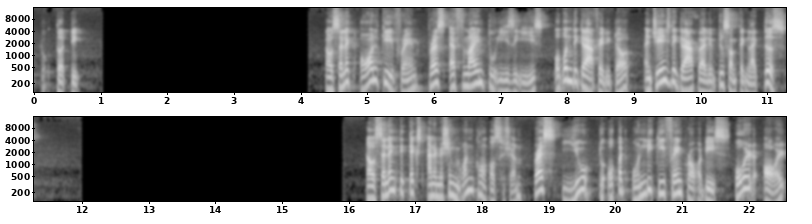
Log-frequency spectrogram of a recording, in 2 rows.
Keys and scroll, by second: 5.1 F9, 13.2 space, 15.7 space, 18.8 u.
